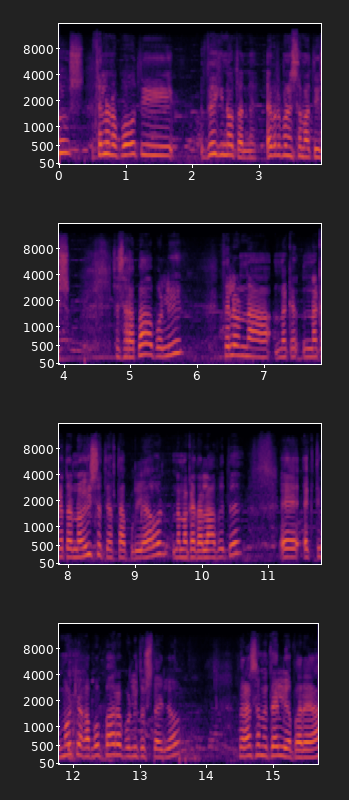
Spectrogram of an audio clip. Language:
Greek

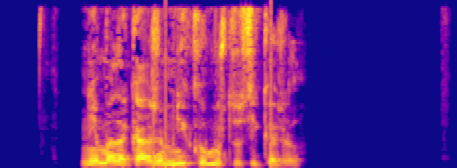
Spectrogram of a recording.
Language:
Macedonian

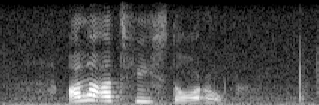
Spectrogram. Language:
Afrikaans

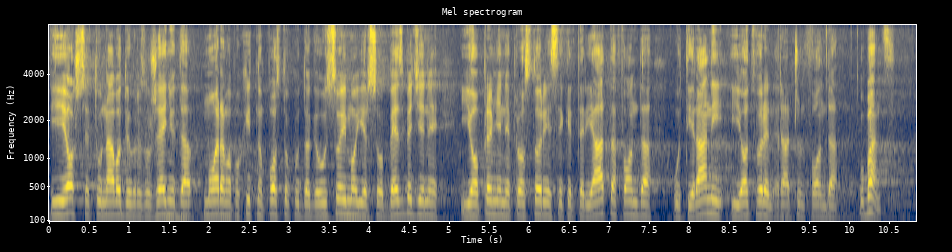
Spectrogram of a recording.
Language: Serbian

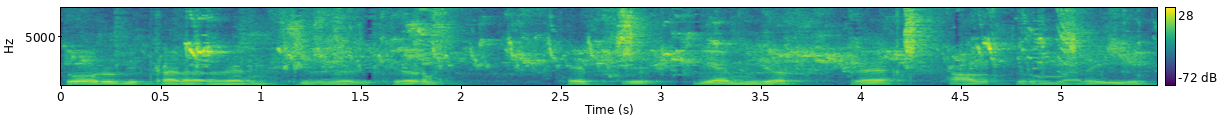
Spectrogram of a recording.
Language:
Turkish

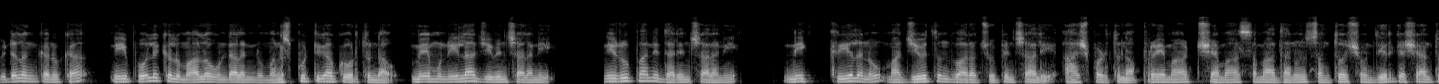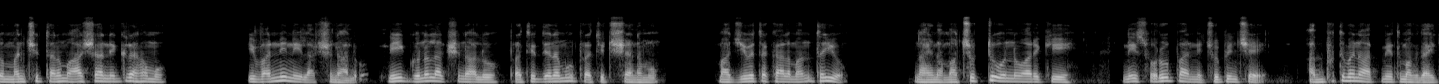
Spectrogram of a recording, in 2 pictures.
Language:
Telugu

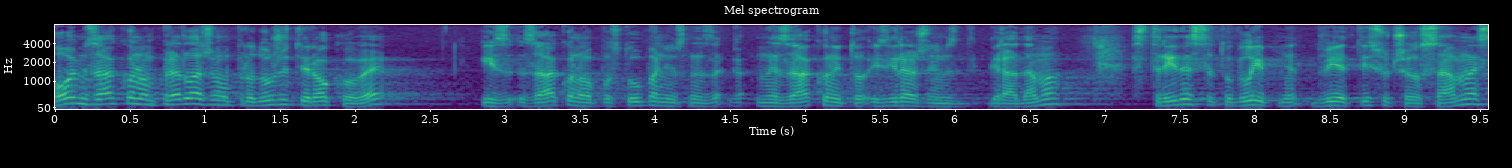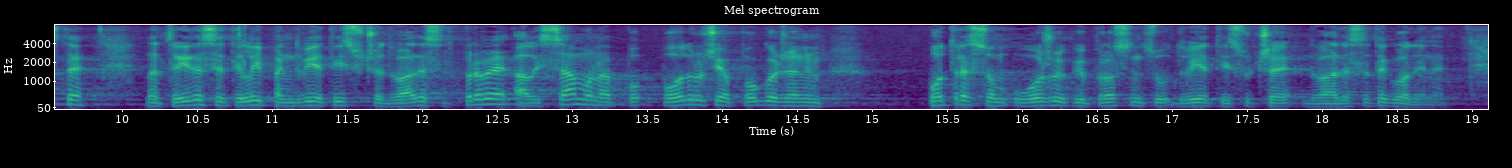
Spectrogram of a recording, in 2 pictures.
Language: Croatian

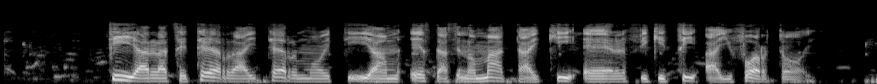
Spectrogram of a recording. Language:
Esperanto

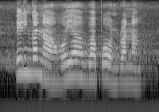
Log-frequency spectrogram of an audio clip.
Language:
Venda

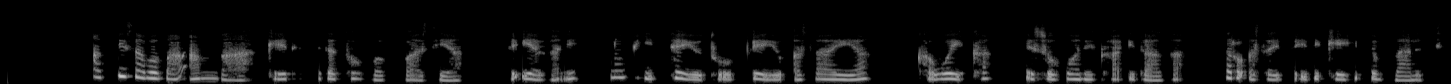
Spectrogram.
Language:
Wolaytta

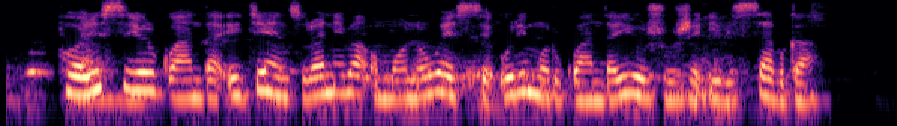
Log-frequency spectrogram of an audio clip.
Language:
Kinyarwanda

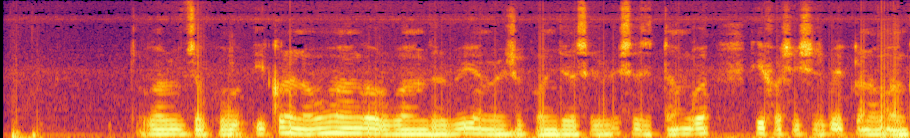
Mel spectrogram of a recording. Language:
Kinyarwanda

